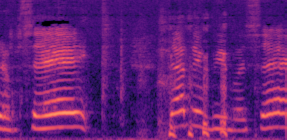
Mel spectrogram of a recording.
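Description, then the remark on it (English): A toddler under a large blanket sings, holding long, warbling notes with a wavering pitch, the phrases broken by short pauses and delivered with loud, earnest energy. “Picture a toddler under a large blanket singing very passionately.”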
